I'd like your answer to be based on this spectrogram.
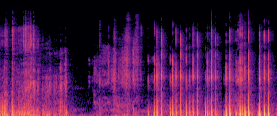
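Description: Fingernails tap and scratch along the cork footbed, brand-printed sole edge and white straps of a cork-soled sandal. A soft, low rustling scrape fills the first three seconds, then gives way to a quick, uneven run of short, dry taps that grow louder toward the end.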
